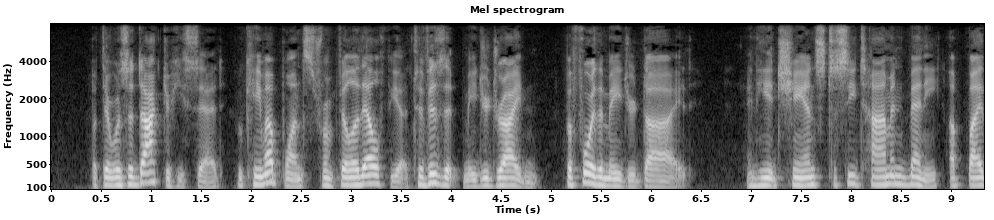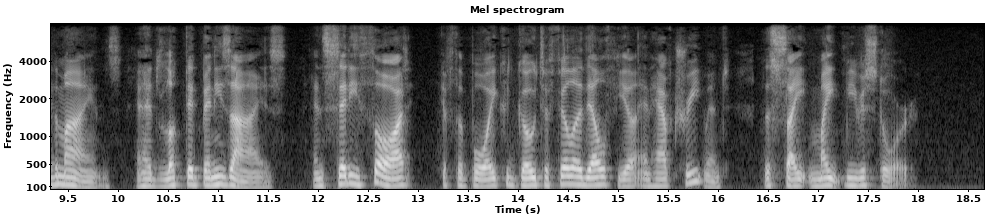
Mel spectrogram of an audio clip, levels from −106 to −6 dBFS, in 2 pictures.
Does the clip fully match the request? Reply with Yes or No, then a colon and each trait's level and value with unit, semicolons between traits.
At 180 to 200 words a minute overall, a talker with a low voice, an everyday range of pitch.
Yes: average, 190 wpm; low, 125 Hz; average, 3.3 semitones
